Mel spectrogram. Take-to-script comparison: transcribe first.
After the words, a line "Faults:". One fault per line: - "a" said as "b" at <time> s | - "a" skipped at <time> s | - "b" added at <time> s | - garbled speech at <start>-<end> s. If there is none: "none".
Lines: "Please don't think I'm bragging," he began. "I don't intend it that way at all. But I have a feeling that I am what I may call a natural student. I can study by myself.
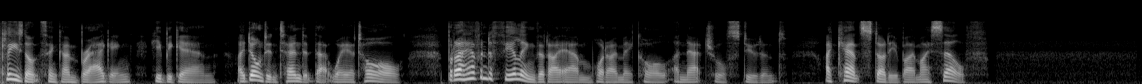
"Please don't think I'm bragging," he began. "I don't intend it that way at all. But I haven't a feeling that I am what I may call a natural student. I can't study by myself.
Faults:
- "have" said as "haven't" at 4.6 s
- "can" said as "can't" at 8.3 s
